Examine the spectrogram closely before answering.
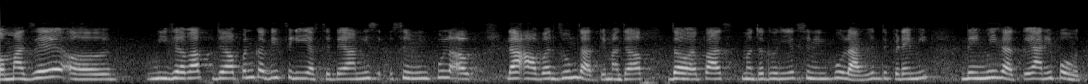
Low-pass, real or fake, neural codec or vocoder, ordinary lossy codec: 7.2 kHz; fake; codec, 24 kHz, 0.9 kbps, WavTokenizer, medium speech release version 2; none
